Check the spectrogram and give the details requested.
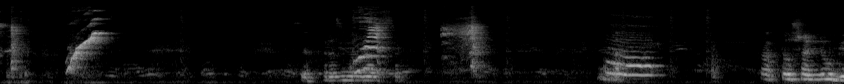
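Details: Grey parrot called Tosha, which mimics "oy", "ku-ku" and barking, gives a sharp rising whistle, then harmonic, voice-like chatter and squawks in short bursts, with a woman's Russian speech alongside in a small room.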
